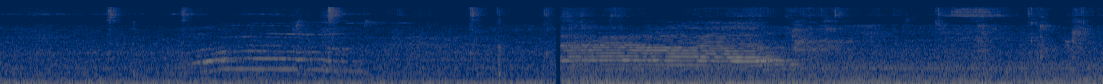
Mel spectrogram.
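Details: Domestic cat indoors while the cats are being offered meat, one called Cheon. A rising-then-falling meow comes first; after a pause, a longer, flatter, strongly harmonic mew is heard, with a low room hum throughout.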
